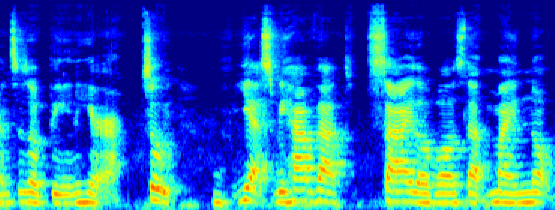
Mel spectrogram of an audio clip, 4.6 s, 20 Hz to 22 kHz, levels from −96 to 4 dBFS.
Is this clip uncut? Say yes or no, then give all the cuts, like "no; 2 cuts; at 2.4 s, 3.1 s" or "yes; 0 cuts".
no; 2 cuts; at 1.1 s, 3.0 s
